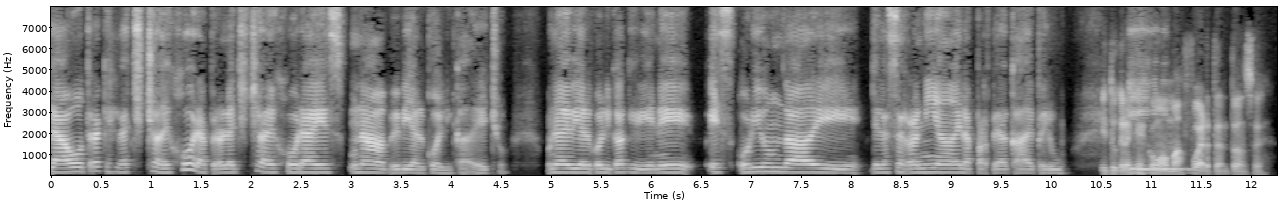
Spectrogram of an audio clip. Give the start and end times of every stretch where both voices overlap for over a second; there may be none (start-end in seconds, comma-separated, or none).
none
